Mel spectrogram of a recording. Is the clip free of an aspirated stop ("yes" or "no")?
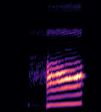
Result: yes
